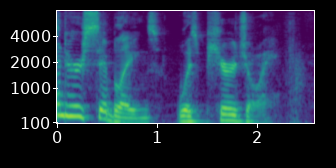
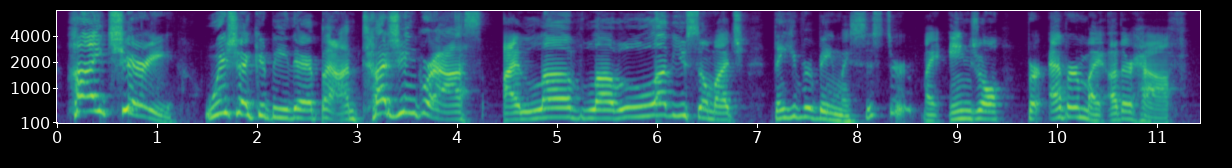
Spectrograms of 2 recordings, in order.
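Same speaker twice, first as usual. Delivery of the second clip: gushing excitement; 6 semitones higher than usual. Acted. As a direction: pour out love at a high pitch. Reads gushing message from a sibling.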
